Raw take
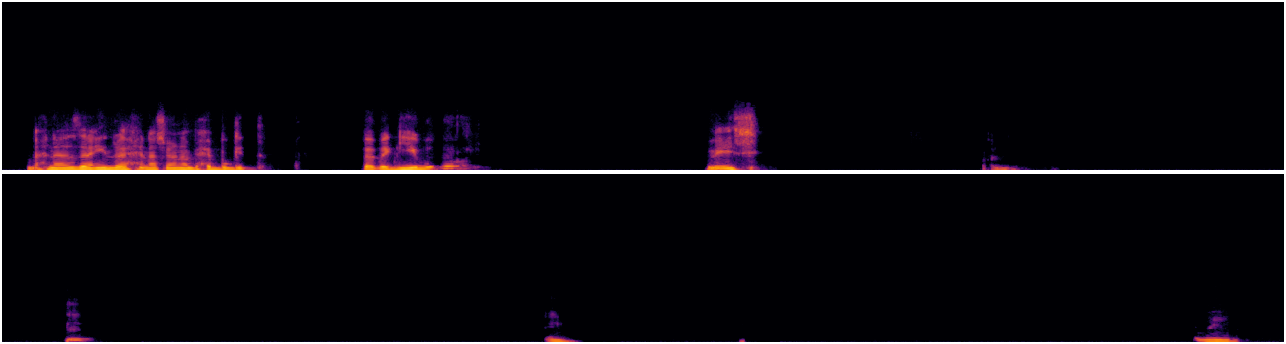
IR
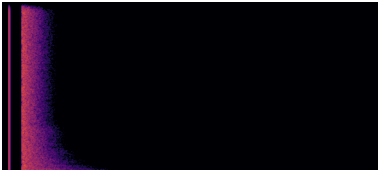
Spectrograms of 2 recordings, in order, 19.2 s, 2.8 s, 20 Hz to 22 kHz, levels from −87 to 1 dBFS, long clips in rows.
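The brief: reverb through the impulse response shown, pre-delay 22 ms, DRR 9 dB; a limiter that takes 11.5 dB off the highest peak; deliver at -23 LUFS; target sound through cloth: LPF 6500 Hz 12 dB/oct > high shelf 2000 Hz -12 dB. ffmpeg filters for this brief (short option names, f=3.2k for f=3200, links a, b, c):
-filter_complex "[0:a]alimiter=limit=-17dB:level=0:latency=1,asplit=2[a][b];[1:a]atrim=start_sample=2205,adelay=22[c];[b][c]afir=irnorm=-1:irlink=0,volume=-17.5dB[d];[a][d]amix=inputs=2:normalize=0,lowpass=6.5k,highshelf=f=2k:g=-12,volume=5dB"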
